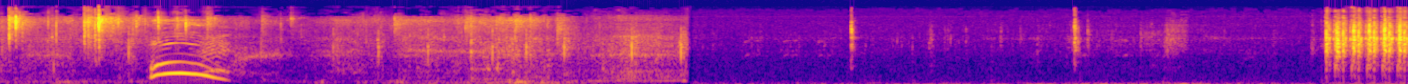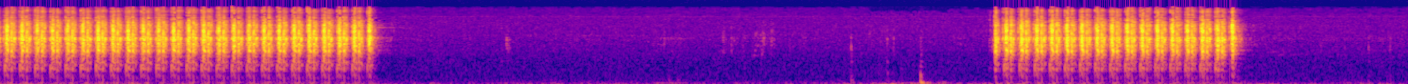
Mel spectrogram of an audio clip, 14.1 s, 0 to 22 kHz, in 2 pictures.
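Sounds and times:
airsoft rifle full-auto burst: 6.6 - 9.0, 12.0 - 13.3.

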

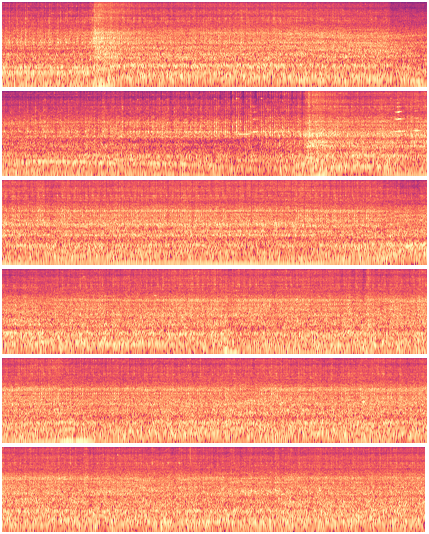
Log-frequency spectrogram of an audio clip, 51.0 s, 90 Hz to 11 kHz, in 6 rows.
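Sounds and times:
bulldozer diesel engine running: 0.0 - 50.9.

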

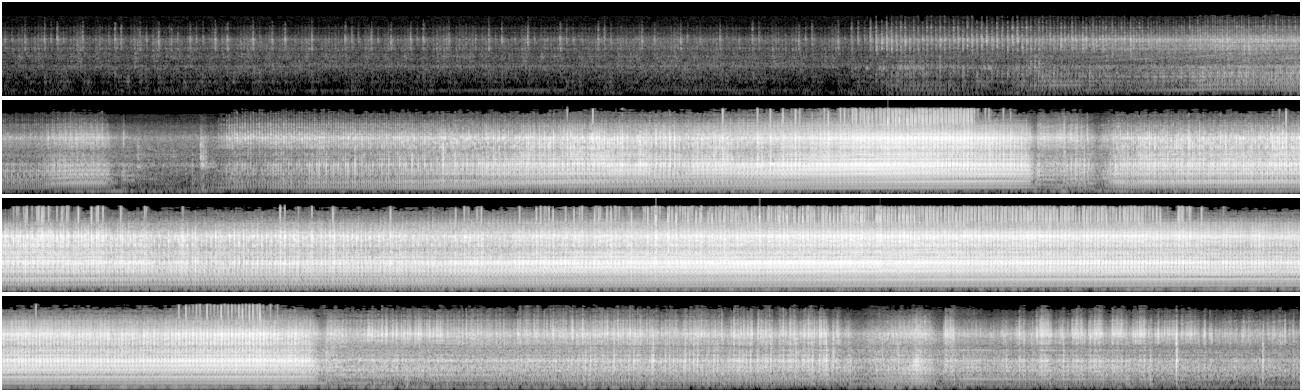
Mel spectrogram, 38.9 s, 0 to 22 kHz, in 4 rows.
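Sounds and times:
car engine accelerating: 0.0 - 38.9.

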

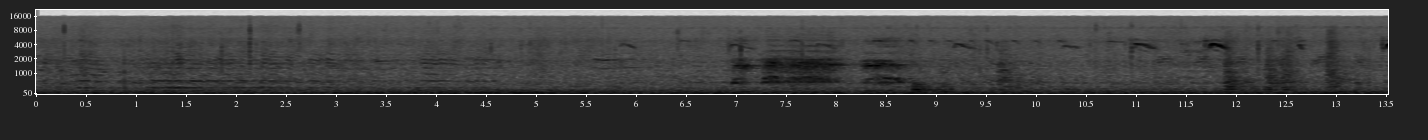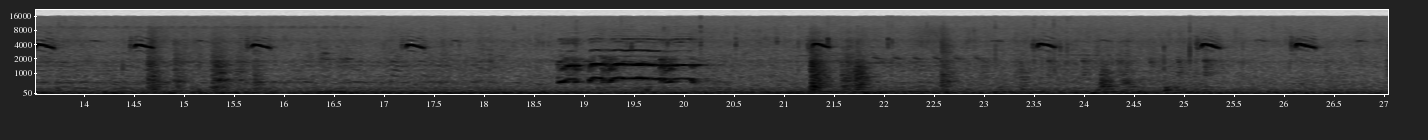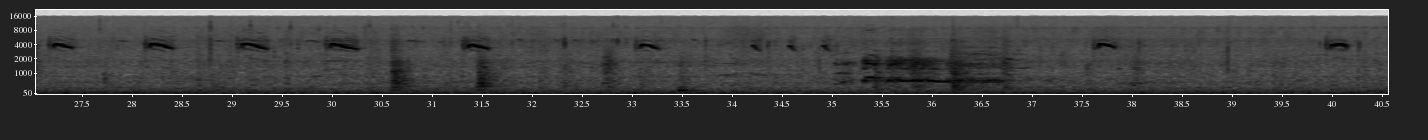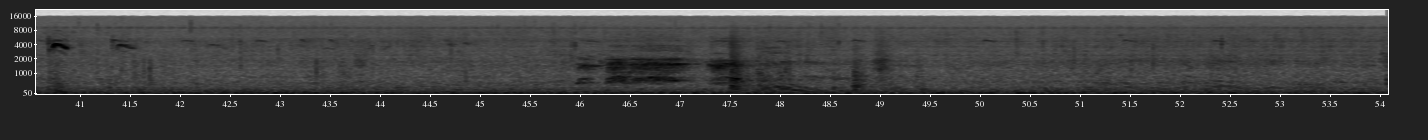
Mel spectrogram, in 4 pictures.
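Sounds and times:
rooster crowing: 7.0 - 8.9, 18.7 - 20.3, 35.0 - 37.2, 45.9 - 49.4
small bird chirping: 8.7 - 17.9, 20.8 - 24.1, 25.0 - 35.1, 37.4 - 38.8, 39.8 - 45.2.

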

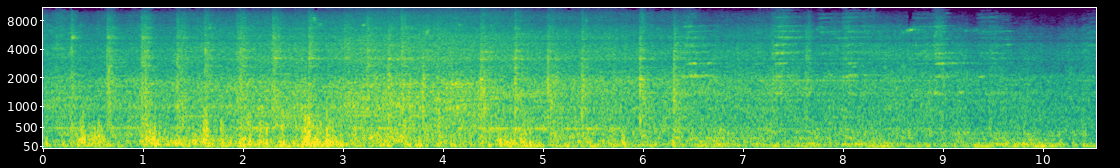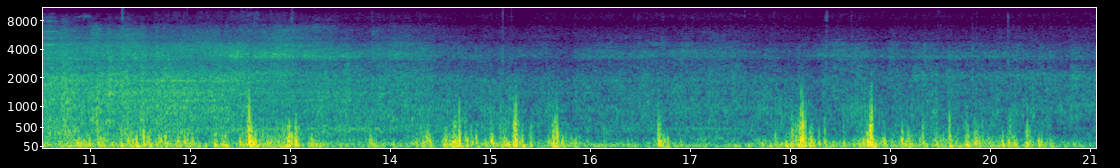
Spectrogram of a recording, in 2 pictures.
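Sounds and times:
wheels clacking over rail joints: 0.0 - 14.0
locomotive rumble: 0.0 - 21.0.

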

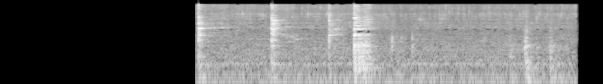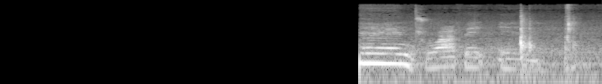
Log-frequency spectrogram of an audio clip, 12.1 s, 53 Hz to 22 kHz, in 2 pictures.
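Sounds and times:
knife and tub knocking on countertop: 5.1 - 5.7.

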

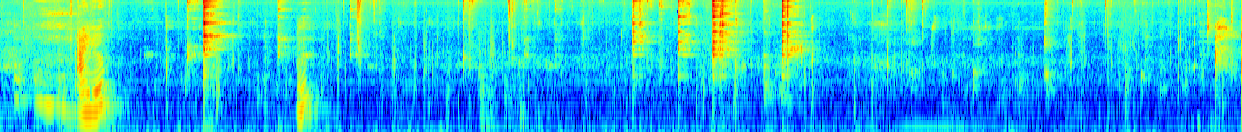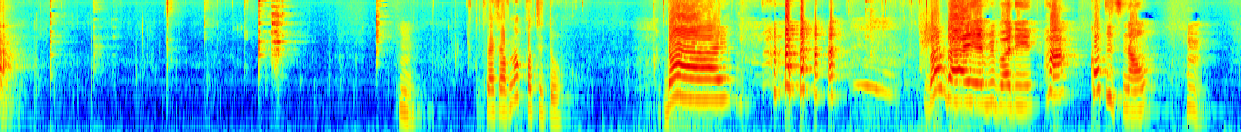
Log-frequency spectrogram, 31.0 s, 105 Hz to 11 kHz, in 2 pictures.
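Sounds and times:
chewing and eating: 1.7 - 21.6
forks scraping on plates: 18.7 - 19.4.

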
